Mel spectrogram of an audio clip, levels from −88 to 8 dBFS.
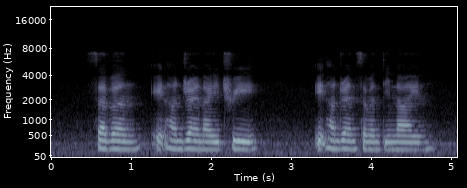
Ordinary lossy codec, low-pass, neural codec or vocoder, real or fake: none; 7.2 kHz; none; real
